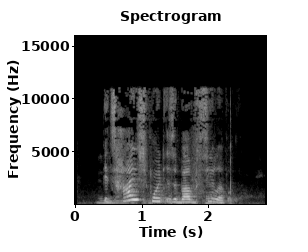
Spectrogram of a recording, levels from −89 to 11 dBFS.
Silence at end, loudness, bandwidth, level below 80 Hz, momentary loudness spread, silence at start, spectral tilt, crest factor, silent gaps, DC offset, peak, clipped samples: 0.5 s; -19 LUFS; 11.5 kHz; -58 dBFS; 15 LU; 0.35 s; -3.5 dB/octave; 18 dB; none; under 0.1%; -4 dBFS; under 0.1%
